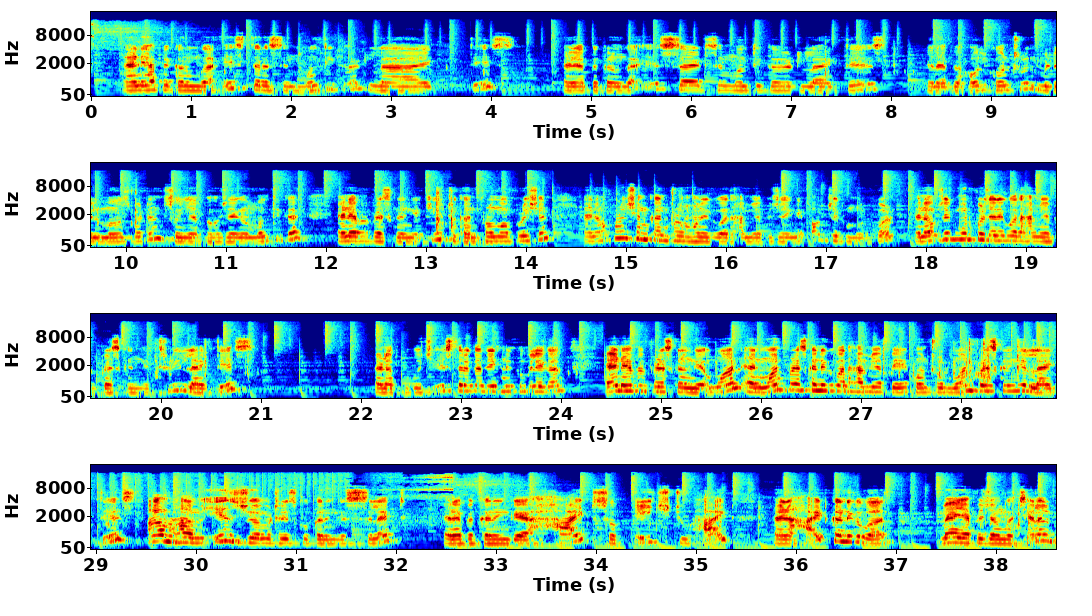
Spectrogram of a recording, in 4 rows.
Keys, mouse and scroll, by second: 3.1 click, 3.3 Home, 5.3 Home, 7.6 ctrl+middle click, 12.0 q, 12.4 scroll down 1, 14.3 right click, 16.9 3, 17.7 click, 18.3 3, 18.9 scroll down 1, 19.4 click, 19.6 Home, 23.9 1, 26.4 ctrl+1, 27.1 scroll down 1, 27.5 click, 29.4 click, 33.4 h, 34.3-34.8 scroll down 1, 34.8 click, 36.4 alt+c.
